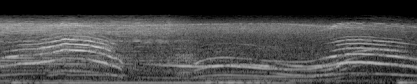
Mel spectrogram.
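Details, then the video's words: Feral cats squaring off in a fight, the orange cat the loser; slow undulating howls bend up and down, one long yowl followed by another after a brief dip. "KUCING OREN KALAH BERANTEM"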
